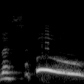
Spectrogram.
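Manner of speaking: very high, loud, bad put-on Italian accent. Two speakers trading impressions; one says a line in a put-on italian accent. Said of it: "my Italian accent".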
